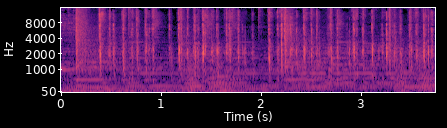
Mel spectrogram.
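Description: Keys clatter on a computer keyboard in a fast, steady run of close, crisp taps as an image title and prompt are entered, with no talking.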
